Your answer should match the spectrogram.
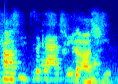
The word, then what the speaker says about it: Tekashi: How do you pronounce it? Tekashi.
